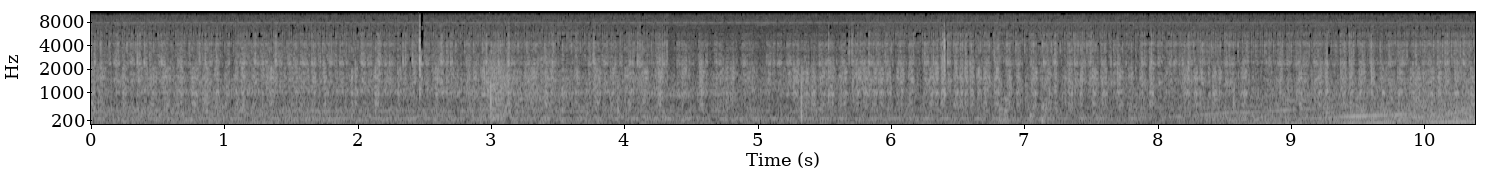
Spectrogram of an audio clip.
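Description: Audi S8's 5.2-litre V10, running cold, heard from inside the cabin: a steady low running sound, and near the end the revs rise in a climbing tone.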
